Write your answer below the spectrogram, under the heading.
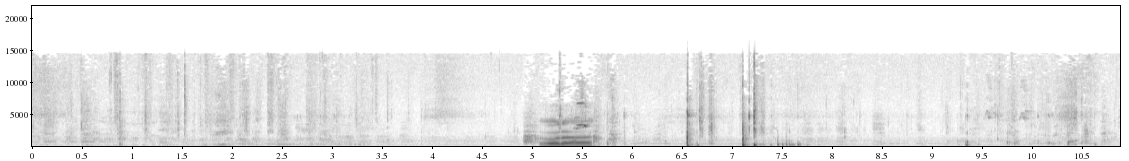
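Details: Husky-wolf mix enjoying a small watermelon it was given; a loud, wavering, harmonic whine-like vocalization lasting under a second midway, surrounded by quiet rustling and a man's coaxing speech.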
